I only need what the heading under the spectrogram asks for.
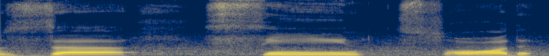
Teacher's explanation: زبان کی نوک جب نیچے والے دانتوں سے لگتی ہے تو ز، سین، صاد ادا ہوتے ہیں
